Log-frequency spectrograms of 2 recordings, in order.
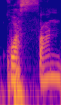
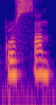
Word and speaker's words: croissant: Pero quasan daw pala yan pag-pronounce guys sa French. Pero kay wala man tayo sa France kaya crossant kung ano yung nakasanayan.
